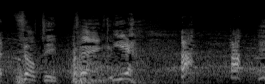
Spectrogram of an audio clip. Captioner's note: laugh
